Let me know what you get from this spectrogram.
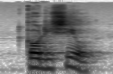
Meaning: codicil
- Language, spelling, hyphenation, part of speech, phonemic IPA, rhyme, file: Dutch, codicil, co‧di‧cil, noun, /ˌkoː.diˈsil/, -il, Nl-codicil.ogg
